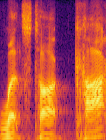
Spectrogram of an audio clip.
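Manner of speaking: "Let's Talk Cock" heavily stressed, stretched slow and loud. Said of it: "Wow, so much emphasis on that".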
